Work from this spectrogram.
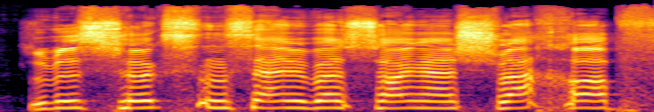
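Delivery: put-on very high-pitched, drunken, slurred voice. Narrator reading the kangaroo's insult, the Känguru slurring drunkenly. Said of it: "lallt das Känguru".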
